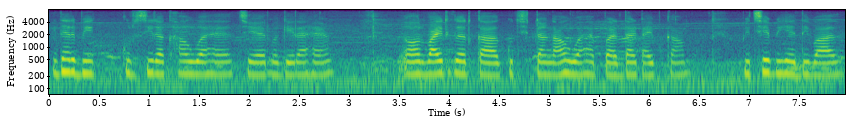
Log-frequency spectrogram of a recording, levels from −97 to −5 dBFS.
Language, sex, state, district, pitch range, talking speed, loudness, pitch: Hindi, female, Jharkhand, Jamtara, 205-225 Hz, 180 wpm, -20 LUFS, 220 Hz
